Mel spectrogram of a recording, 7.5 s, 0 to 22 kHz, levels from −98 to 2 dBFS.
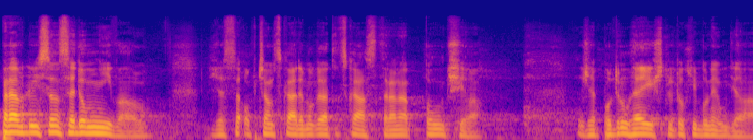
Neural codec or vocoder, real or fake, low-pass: codec, 44.1 kHz, 3.4 kbps, Pupu-Codec; fake; 14.4 kHz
